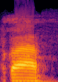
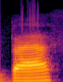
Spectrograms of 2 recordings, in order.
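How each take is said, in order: First: The name ends with a clear t sound. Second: The name ends without a t sound. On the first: The name is feminine. The speaker calls it right. "is the feminine form" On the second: The name is masculine. The speaker calls it wrong. "without if you would just say Bass, that's a, a masculine name"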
